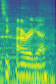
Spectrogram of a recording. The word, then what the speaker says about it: Ikaruga: I learned I was pronouncing it wrong, by the way. It's Ikaruga.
